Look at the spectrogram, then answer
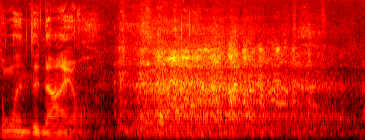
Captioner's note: audience laughing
